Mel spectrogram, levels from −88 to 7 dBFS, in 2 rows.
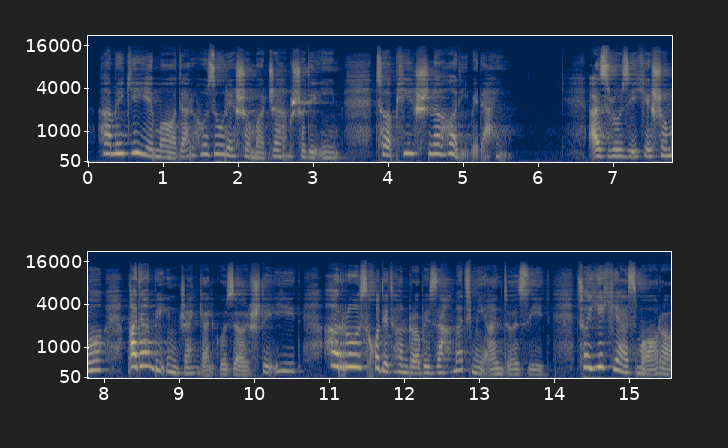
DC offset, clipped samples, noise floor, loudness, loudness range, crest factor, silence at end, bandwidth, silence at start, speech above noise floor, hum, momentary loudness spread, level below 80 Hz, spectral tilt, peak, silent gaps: under 0.1%; under 0.1%; -68 dBFS; -27 LUFS; 5 LU; 24 dB; 0 s; 16 kHz; 0.15 s; 39 dB; none; 16 LU; -62 dBFS; -2 dB/octave; -6 dBFS; none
